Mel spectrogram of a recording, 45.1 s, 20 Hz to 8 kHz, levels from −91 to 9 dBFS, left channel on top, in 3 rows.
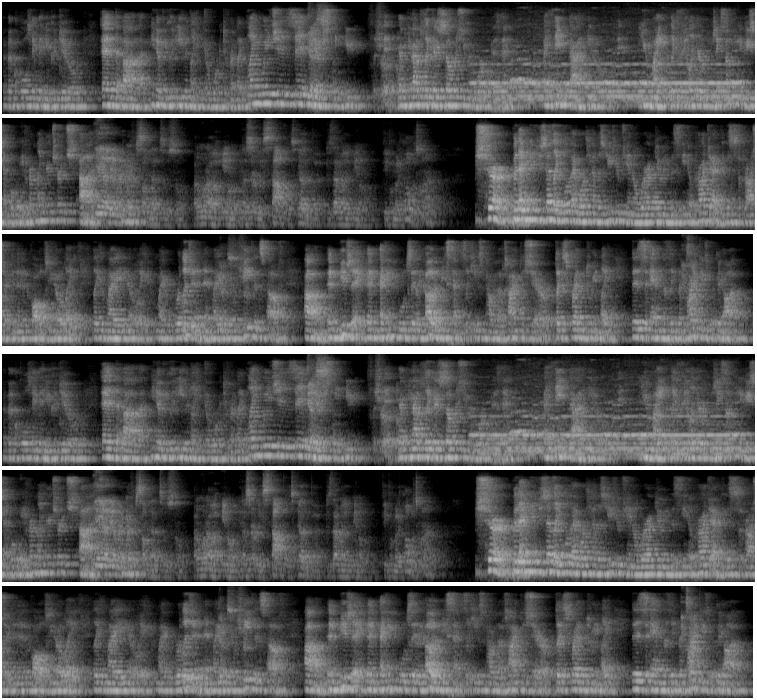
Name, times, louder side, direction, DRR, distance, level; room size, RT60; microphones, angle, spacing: voice 1, 0.1-1.5 2.0-7.0 7.6-10.2 10.8-12.1 12.7-16.9 17.6-17.7 24.5-44.8, equal, 25° left, -5 dB, 1.9 m, -28 dB
voice 2, 6.1-6.5 7.3-7.9 15.4-15.5 16.9-22.3 22.7-23.6 34.4-35.1 43.7-44.2, right 2 dB, 55° right, -6 dB, 2.5 m, -37 dB
sound 1, 9.3-14.7, equal, 15° right, 2.6 m, -29 dB
8.7 x 6.0 x 3.0 m, 1.2 s
head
